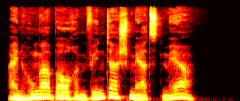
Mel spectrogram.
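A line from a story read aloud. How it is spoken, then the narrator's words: Plain. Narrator (German): sagte Mama Bär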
